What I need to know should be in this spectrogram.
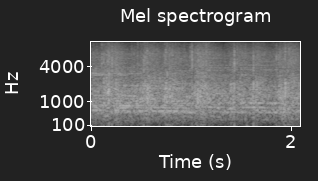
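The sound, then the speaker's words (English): Basketball crowds from Montgomery County and Priory rise to their feet during a tight game, producing a loud, steady wash of applause and cheering that holds at an even level. “Montgomery County crowd comes to their feet. Priory crowd says, yes, we'll do that too.”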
